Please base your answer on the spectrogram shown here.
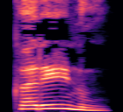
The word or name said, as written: ಕರೇಣು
